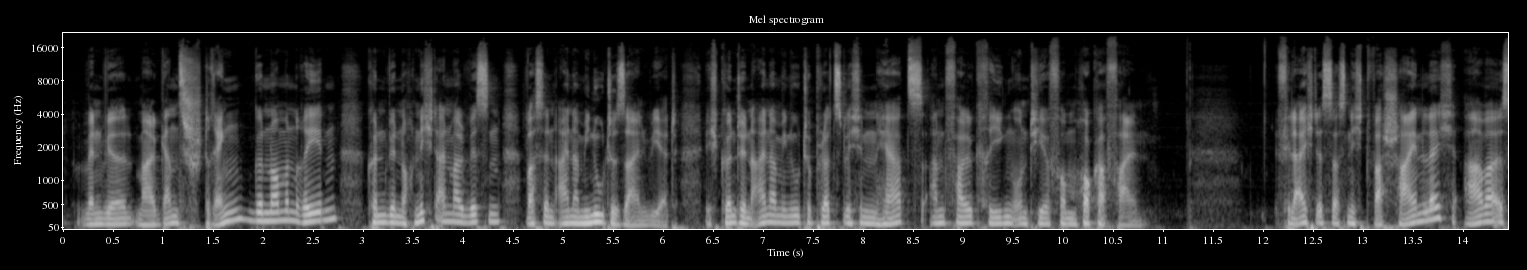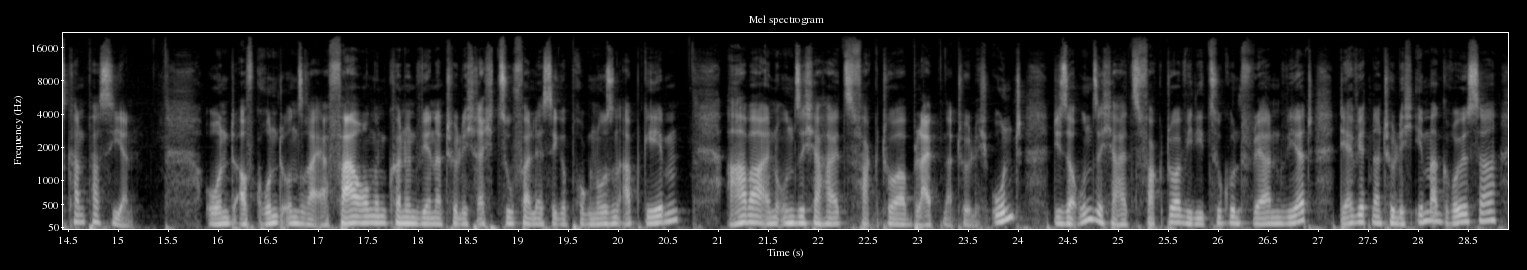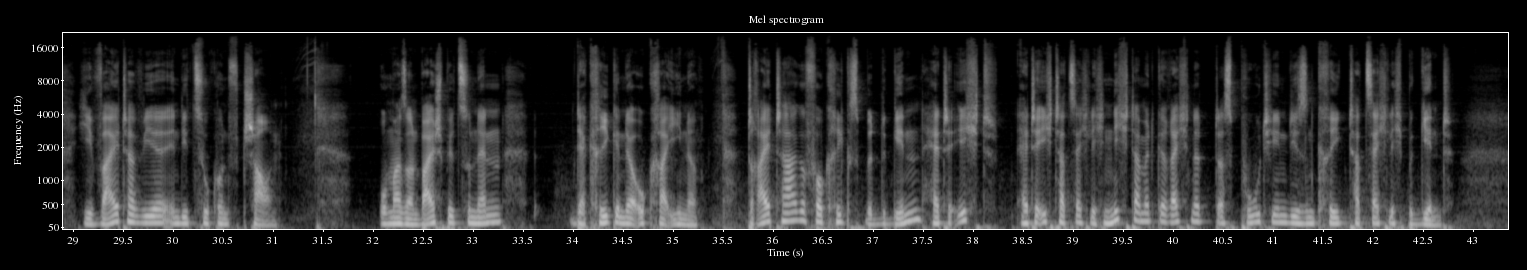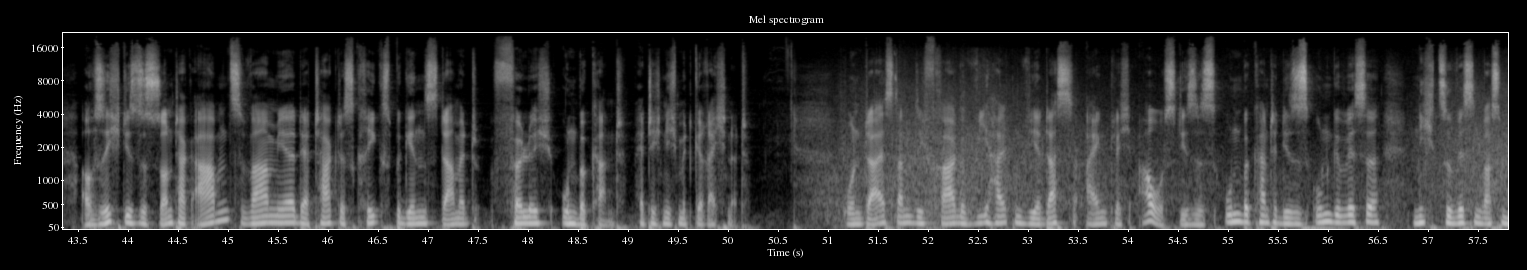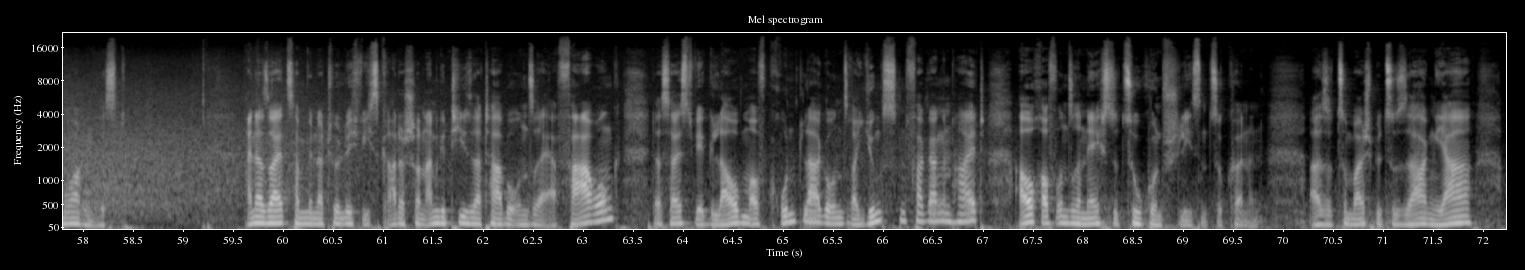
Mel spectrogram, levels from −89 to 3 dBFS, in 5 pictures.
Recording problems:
rain or running water; faint; throughout; 20 dB below the speech

